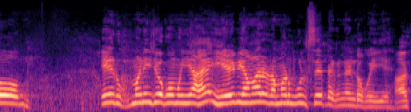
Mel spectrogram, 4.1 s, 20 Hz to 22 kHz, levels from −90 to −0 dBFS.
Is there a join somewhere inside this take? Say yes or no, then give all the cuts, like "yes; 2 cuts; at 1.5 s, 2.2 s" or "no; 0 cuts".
no; 0 cuts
